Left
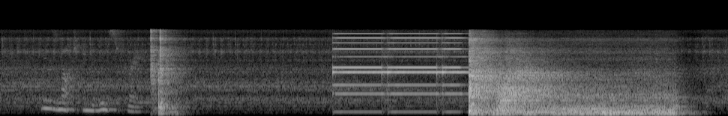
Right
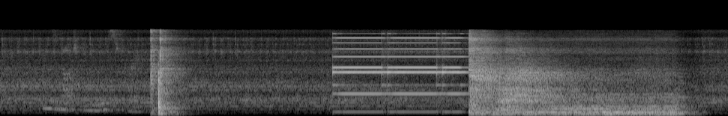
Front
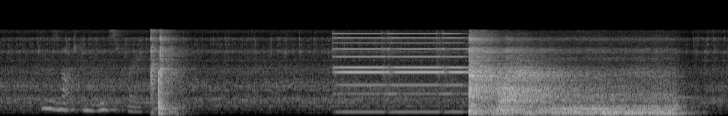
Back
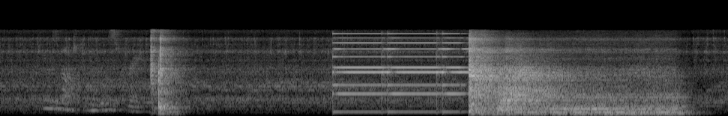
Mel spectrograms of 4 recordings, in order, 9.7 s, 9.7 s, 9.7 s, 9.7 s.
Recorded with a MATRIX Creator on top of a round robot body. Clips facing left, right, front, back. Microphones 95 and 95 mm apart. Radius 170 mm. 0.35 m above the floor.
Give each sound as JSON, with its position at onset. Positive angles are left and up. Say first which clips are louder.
{"t": 0.5, "sound": "a woman speaking", "louder": "left 7 dB, front 6 dB", "azimuth_deg": 55, "distance_m": 5.5}
{"t": 2.0, "sound": "a door slam", "louder": "right 4 dB, front 3 dB", "azimuth_deg": -55, "distance_m": 2.0}
{"t": 4.4, "sound": "an alarm", "louder": "right 2 dB, front 2 dB", "azimuth_deg": 175, "distance_m": 2.5}
{"t": 6.2, "sound": "a door slam", "louder": "left 8 dB, front 4 dB", "azimuth_deg": 55, "distance_m": 2.5}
